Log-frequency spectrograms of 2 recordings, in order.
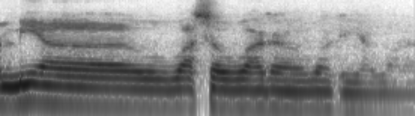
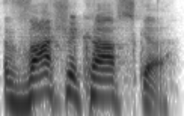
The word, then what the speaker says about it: Wasikowska: Brimstone was supposed to star Mia Wasawaga, the Australian chick.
